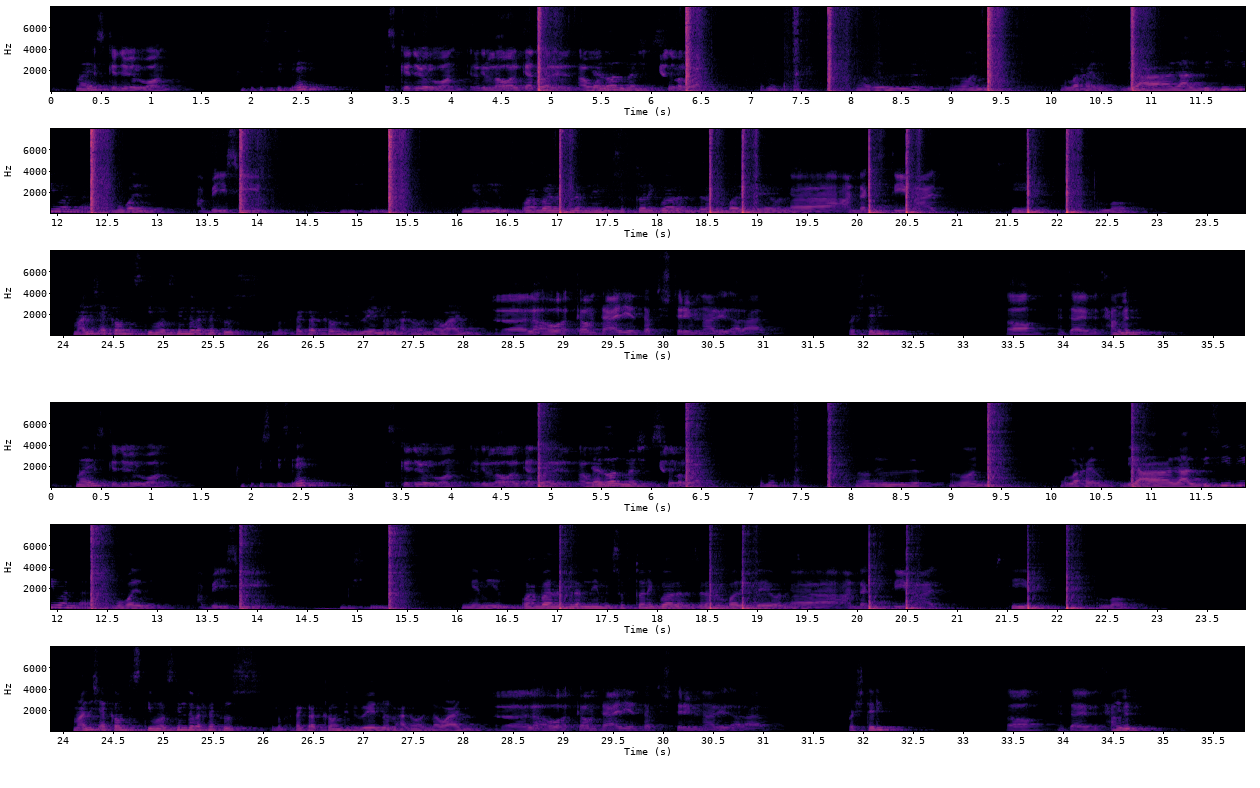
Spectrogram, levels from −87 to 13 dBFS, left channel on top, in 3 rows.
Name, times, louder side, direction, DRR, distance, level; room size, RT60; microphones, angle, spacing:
voice 1, 0.4-1.2 3.3-5.6 6.1-6.6 13.4-14.3 19.3-20.8 28.3-31.0 33.4-34.7, left 3 dB, 25° left, 10 dB, 0.8 m, -54 dB
voice 2, 2.1-2.6 5.3-6.4 7.1-7.3 8.0-8.7 9.0-9.5 10.1-12.9 14.8-15.4 16.0-19.6 21.5-21.8 22.4-22.7 24.1-28.1 31.9-32.2 34.5-34.7, right 1 dB, 60° right, 9 dB, 1.3 m, -51 dB
sound 1, 3.7-3.8 4.9-5.1 6.3-6.6 7.3-8.1 9.3-9.6 10.4-11.1 12.3-12.6 13.7-14.2 14.6-14.8 15.3-15.6 17.0-17.3 18.5-19.2 20.1-20.7 21.6-22.3, left 7 dB, 45° left, 0.4 m, -37 dB
9.1 x 7.8 x 8.8 m, 0.72 s
head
